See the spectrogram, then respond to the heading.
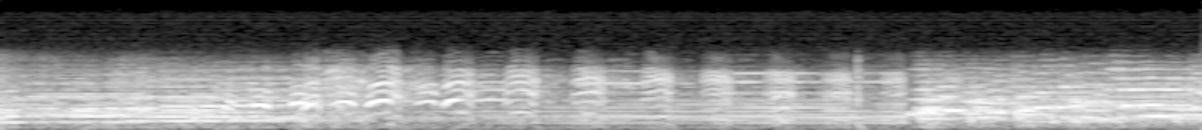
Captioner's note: Jingo and Pierre laughing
